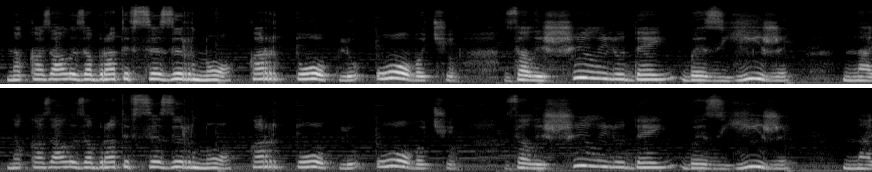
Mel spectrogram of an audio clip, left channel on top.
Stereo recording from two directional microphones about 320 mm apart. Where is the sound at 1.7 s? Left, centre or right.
Centre.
